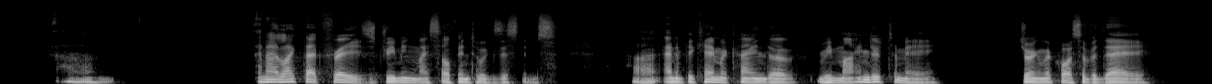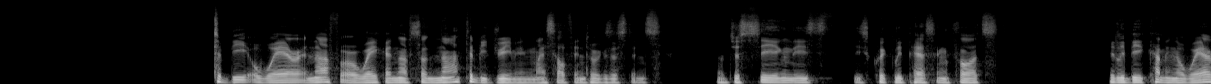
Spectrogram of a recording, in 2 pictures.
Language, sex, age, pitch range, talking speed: English, male, 50-69, 85-105 Hz, 125 wpm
